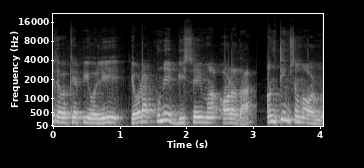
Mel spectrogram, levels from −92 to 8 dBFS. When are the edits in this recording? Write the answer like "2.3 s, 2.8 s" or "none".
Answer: 1.1 s, 3.1 s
